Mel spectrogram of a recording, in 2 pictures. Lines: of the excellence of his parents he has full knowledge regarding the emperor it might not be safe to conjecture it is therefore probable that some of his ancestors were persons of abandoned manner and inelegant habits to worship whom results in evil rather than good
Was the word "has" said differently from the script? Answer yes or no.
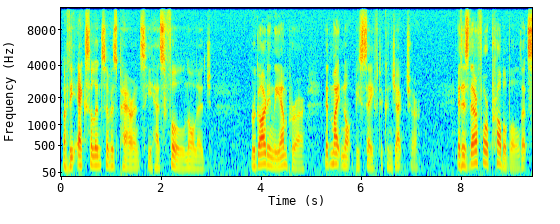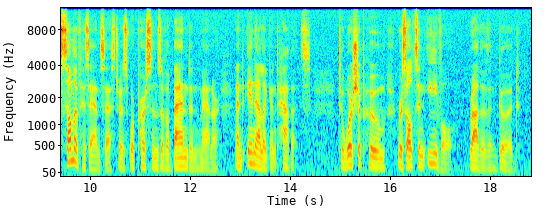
no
